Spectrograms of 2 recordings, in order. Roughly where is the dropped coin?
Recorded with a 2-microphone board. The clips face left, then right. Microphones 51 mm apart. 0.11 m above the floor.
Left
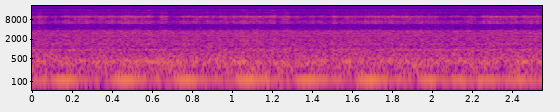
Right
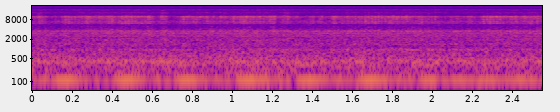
I don't hear a dropped coin.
